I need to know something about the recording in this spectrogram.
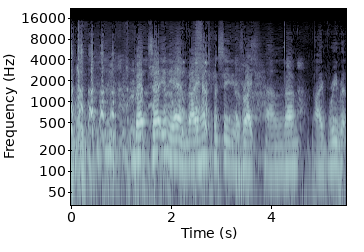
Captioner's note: laughter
